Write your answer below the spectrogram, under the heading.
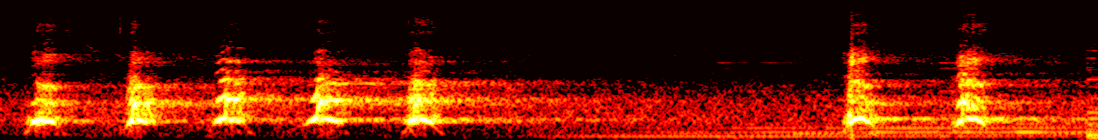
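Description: Young Jämthund moose dog barking at moose behind a fence: a bay at the moose. It gives five sharp barks about two a second, pauses, then barks twice more near the end.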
